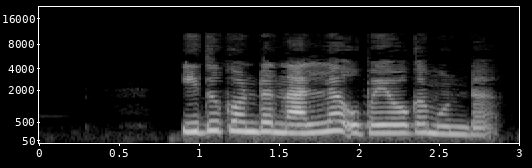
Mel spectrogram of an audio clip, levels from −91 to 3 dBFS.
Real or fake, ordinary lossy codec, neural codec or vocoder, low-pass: real; AAC, 32 kbps; none; 10.8 kHz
